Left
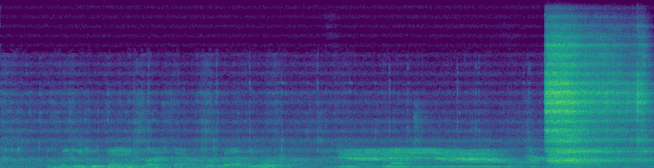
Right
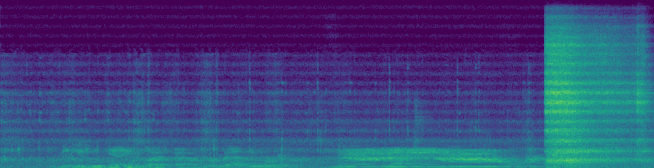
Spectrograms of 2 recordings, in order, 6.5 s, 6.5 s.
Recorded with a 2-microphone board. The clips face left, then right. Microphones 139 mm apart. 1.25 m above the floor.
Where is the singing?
60° right (ahead or behind), 0.7 m.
